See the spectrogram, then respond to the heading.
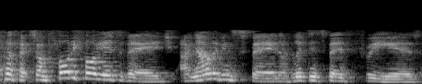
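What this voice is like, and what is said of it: Northern English Leeds accent. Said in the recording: “I'm from Leeds originally, which if you can't tell from the accent, then that's where it's from... I've kept the accent... I sound quite northern.”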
